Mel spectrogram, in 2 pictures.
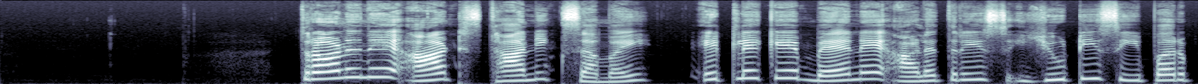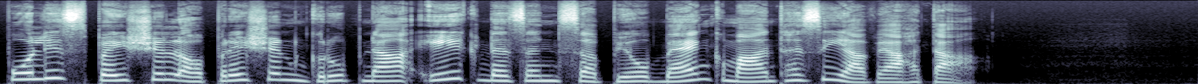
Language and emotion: Gujarati, neutral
